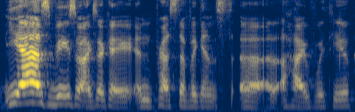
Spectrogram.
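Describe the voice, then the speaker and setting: A woman's voice: low voice, lively intonation, moderate pace. A woman game master narrating and explaining rules off the cuff in an encouraging way. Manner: encouraging, affirming.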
